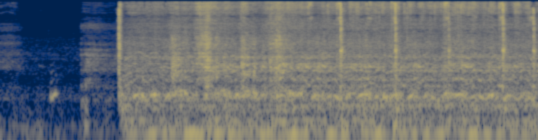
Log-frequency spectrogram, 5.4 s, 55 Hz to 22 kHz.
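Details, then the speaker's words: 1949 Chevy truck on a cold start attempt after 24 years, cranked on a jump box at about three turns a second, never firing; the fuel pump hasn't drawn any fuel yet, and the owner says the points may need filing. Crank, no start, suspected fuel starvation. "Well, that was the first shot. We're gonna let it charge for a minute. Almost. It hasn't sucked anything in yet."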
